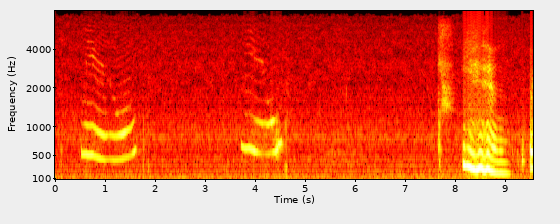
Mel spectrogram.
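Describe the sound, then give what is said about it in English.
A voice imitates a cat's meow three times, each a drawn-out, wavering mew separated by pauses, with the final one louder. “And a kitty?”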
